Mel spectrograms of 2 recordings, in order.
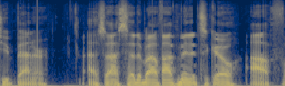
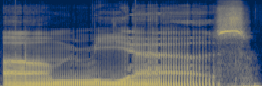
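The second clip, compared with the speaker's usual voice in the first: very low, slow and stretched; deep drawn-out voice; 7 semitones lower than usual. Pretend. Streamer saying what a viewer asked, deep drawn-out voice. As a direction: sink low and draw each word out. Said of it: "is what the morpher asked me to say".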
